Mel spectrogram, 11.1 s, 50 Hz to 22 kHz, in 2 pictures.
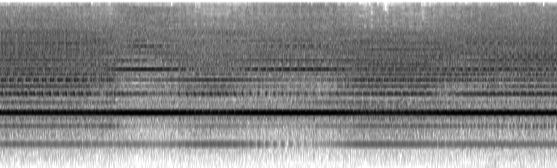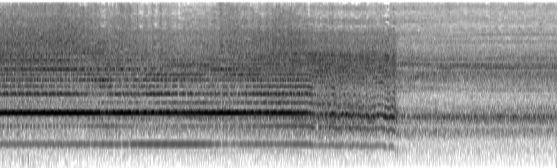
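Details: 2001 Chevrolet Impala, mostly after a cold start or sitting overnight, reproduced by switching on the AC: steady high-pitched whine from the driver's side, sagging and cutting out as the fan stops; worn bearing in a radiator cooling fan, fixed by replacing the fan.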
